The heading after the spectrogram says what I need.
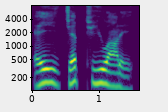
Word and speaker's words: Azure: 근데 클라우드 데이터 센터, 걔네는 상표명을 AZURE, Azure 발음하는데 Azure의 성장률이 무려 35%가 됐어요.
